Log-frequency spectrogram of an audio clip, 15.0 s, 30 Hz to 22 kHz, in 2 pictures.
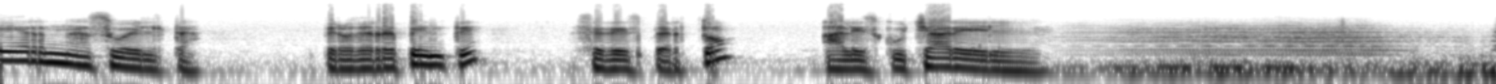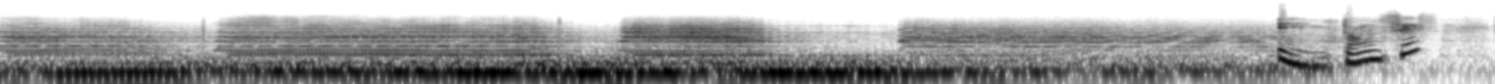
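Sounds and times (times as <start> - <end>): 
speech: 0.0 - 5.3, 13.8 - 14.8
deep rumble of train wheels and cars: 4.9 - 14.9
train horn blasts: 5.3 - 14.2.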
